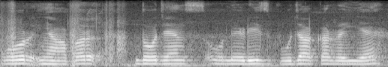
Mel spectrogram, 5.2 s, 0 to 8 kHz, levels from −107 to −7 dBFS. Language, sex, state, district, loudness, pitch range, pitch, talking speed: Hindi, male, Uttar Pradesh, Shamli, -17 LUFS, 150-155 Hz, 155 Hz, 125 wpm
